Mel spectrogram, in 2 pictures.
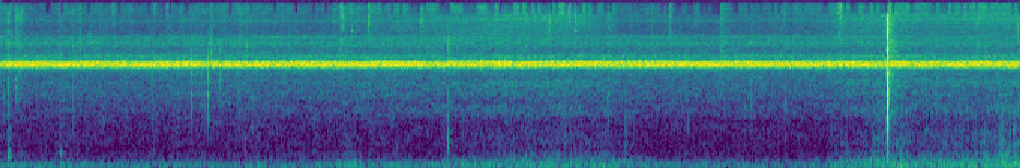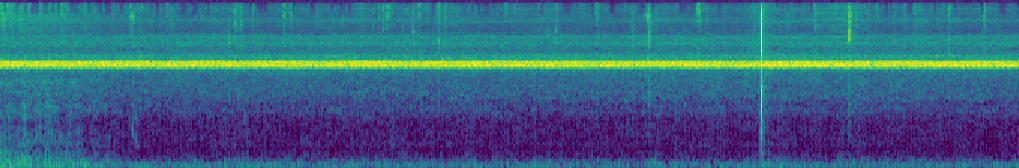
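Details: Autumn insects calling beside a campfire: an unbroken, high, steady trill runs throughout, with a few sharp crackles from the fire and a soft low rumble of burning swelling midway.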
